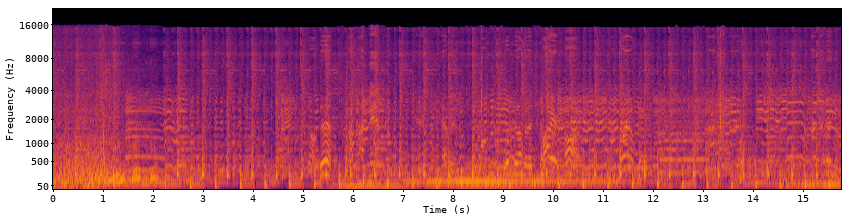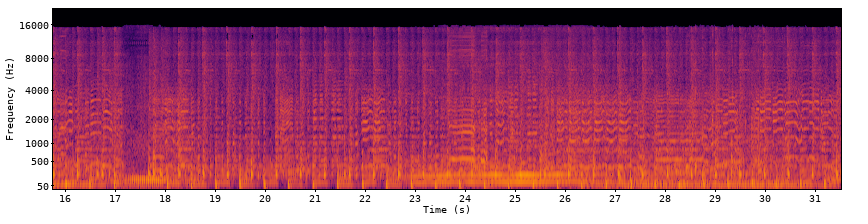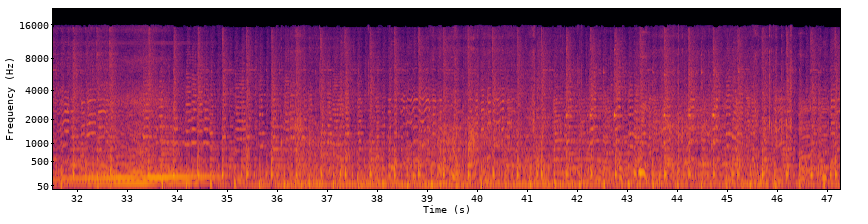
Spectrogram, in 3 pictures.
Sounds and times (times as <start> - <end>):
Music: 0.0 - 47.2
Skidding: 0.0 - 47.2.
